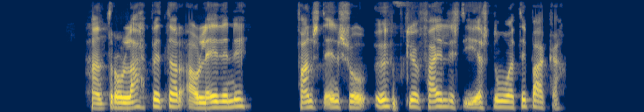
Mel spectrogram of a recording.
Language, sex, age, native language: Icelandic, male, 30-39, Icelandic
